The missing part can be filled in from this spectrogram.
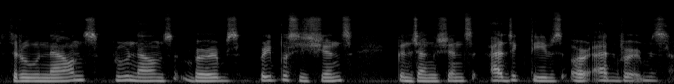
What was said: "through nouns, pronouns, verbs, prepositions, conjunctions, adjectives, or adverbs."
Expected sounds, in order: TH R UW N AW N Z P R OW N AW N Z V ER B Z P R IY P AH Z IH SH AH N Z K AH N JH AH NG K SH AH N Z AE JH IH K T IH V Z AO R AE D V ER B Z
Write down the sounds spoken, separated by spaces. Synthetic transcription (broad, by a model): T R UW N AW N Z P R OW N AW N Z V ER B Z P R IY P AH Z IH SH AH N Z K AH N JH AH NG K SH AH N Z AE JH IH K T IH V Z AO R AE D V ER B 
